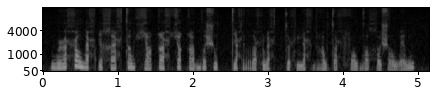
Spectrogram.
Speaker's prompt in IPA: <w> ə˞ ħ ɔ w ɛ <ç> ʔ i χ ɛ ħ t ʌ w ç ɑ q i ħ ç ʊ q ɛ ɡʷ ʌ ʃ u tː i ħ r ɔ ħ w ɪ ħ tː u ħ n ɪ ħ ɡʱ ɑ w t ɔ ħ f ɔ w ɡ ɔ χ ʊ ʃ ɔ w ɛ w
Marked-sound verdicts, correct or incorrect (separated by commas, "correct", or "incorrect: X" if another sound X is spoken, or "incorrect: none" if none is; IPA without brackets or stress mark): correct, incorrect: ħ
